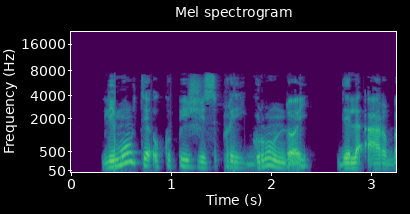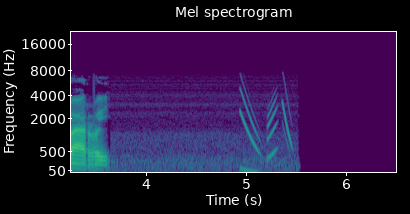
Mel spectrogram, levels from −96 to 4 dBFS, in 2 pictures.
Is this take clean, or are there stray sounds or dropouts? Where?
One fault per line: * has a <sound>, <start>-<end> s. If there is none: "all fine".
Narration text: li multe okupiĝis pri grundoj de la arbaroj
* has a chirp, 4.9-5.5 s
